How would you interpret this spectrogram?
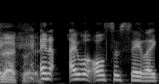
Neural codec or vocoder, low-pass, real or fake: none; 7.2 kHz; real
